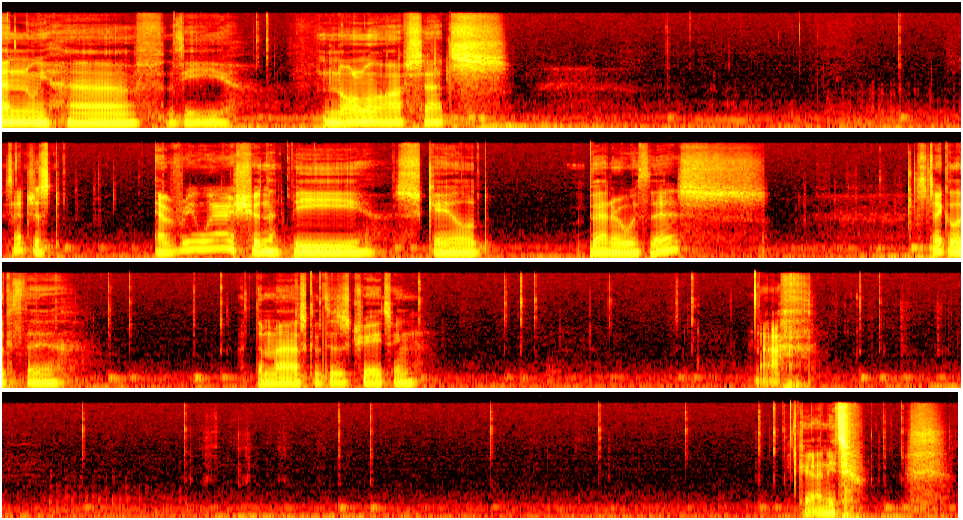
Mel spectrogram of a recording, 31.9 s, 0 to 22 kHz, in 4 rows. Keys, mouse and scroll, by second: 0.8 scroll up 2, 1.6-2.2 scroll up 2, 2.2-3.7 drag, 3.7-4.4 typing, 5.6-7.5 middle drag, 7.5 middle click, 8.1-8.8 scroll down 2, 8.6 middle click, 8.8 scroll up 2, 10.0-11.3 scroll up 2, 11.3-14.1 scroll up 2, 12.9 click, 14.8-17.1 scroll down 6, 16.5-17.7 ctrl+middle drag, 17.9-18.5 middle drag, 18.3 scroll down 2, 18.7-19.6 middle drag, 19.5-23.8 drag, 19.6-20.2 scroll down 1, 20.2-23.6 right drag, 23.4 middle click, 23.5-24.5 scroll up 2, 24.5 scroll up 1, 24.7 click, 25.7-28.1 scroll down 3, 26.7 click, 27.1-29.0 middle drag, 28.1-31.0 drag, 28.1-28.5 scroll down 1, 30.3 right click, 31.0-31.9 scroll up 1.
